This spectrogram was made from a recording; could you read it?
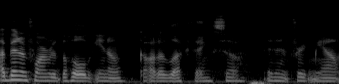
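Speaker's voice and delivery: very quiet, gentle, hushed voice. Voicing a character reading a book, speaking to a player who wakes: very soft voice. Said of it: "he just very softly says".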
